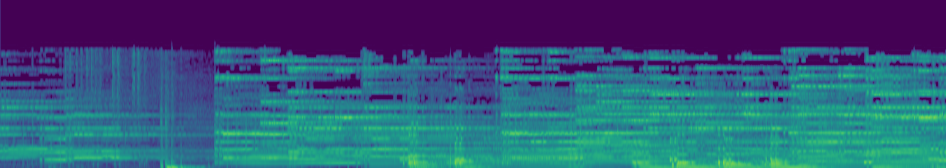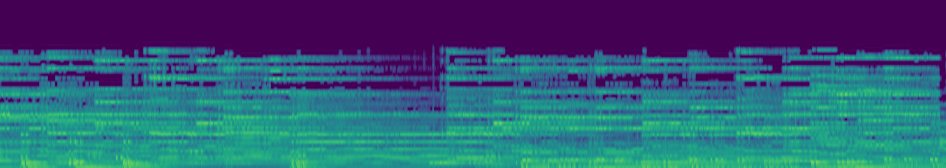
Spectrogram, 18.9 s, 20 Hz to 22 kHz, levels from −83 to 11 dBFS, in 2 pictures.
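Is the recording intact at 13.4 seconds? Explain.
No. At 13.4 seconds, as across the whole clip, planar audio is being read as interleaved. Blocks of about 93 ms, which fits a 4096-sample block, store all left samples and then all right, but playback takes them as alternating pairs. Each block therefore plays twice at double speed, left half then right half, so the overall pace holds while the sound sits an octave high with a flutter at about 10.8 Hz.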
